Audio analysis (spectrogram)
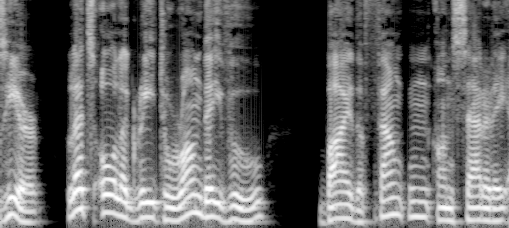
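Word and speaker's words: rendez-vous: you can see that I'm trying to pronounce it in a French way because it is a French word and you will know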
